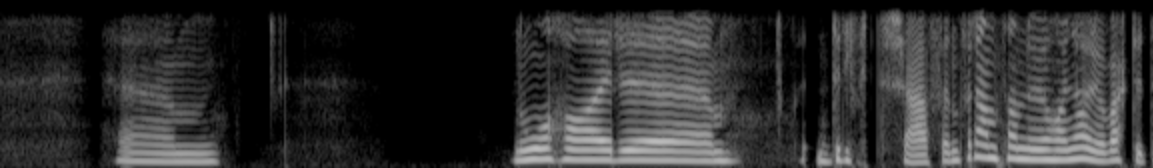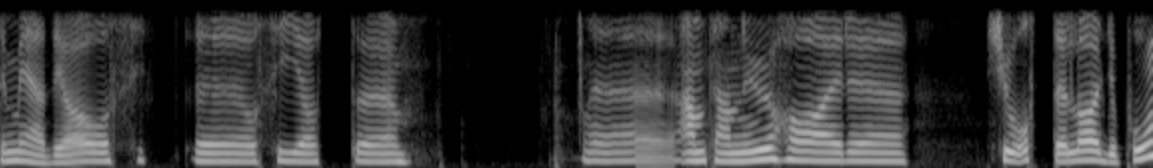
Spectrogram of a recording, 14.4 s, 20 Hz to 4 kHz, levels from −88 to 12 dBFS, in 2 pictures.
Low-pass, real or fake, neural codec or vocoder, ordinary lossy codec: 3.6 kHz; real; none; none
